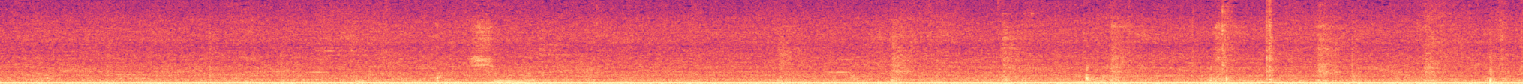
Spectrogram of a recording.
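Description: A steady machine hum with one held tone, and a few faint light clicks from a worn universal joint rocked back and forth by hand. The joint has play because a needle bearing has come out of one of its cups.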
